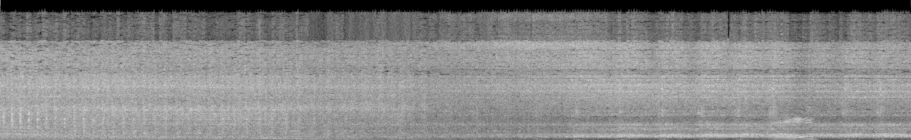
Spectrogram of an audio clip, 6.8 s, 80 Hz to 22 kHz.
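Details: Abandoned 1993 Ford F150 after sitting 14 years, revs brought up: uneven, lumpy idle that steadies as revs rise, missing on some cylinders; the owner says it definitely has some dead injectors.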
